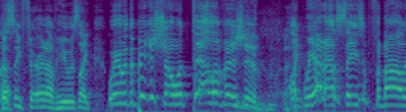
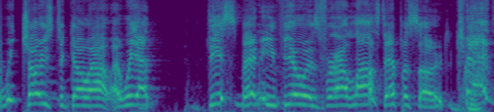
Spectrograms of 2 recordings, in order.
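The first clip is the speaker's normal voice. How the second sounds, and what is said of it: Imitates another person's voice. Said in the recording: “That was a pretty good Seinfeld impression.”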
